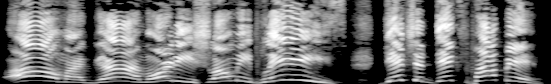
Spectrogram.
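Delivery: high, slow, drawn-out comic wail; hammed-up plea to God, high and slow; mock prayer plea. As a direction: beg the heavens, stretching every word.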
